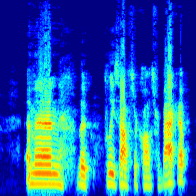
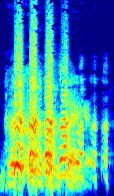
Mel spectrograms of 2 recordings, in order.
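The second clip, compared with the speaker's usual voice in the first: laughing through the words; 14 semitones higher, 7 dB louder than usual. Real, not acted. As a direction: giggle the line out. Repeats partner's line laughing.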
